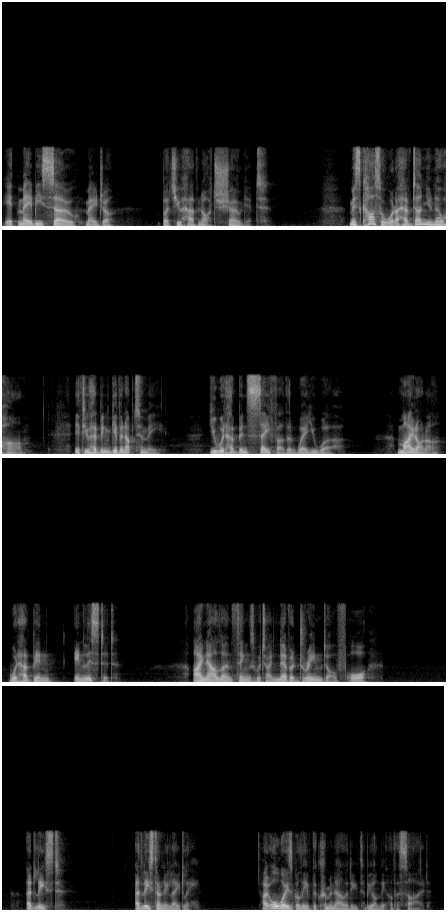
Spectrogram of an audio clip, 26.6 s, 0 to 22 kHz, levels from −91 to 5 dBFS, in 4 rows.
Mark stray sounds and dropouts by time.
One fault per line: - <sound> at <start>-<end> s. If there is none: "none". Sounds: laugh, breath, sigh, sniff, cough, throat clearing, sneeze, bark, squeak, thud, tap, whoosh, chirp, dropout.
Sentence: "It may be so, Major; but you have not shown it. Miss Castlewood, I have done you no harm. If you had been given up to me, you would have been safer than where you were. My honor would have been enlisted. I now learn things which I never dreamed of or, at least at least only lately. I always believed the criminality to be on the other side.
none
